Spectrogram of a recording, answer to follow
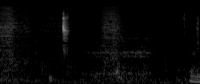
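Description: Soldering iron tip being wiped clean on a tip cleaner: a soft hiss that fades within the first half second, a short scratch about half a second in, then faint room tone.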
